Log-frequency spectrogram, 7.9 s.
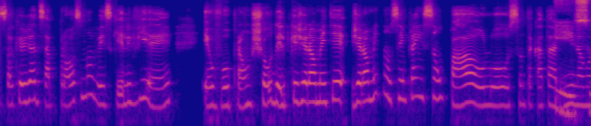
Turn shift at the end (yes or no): no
